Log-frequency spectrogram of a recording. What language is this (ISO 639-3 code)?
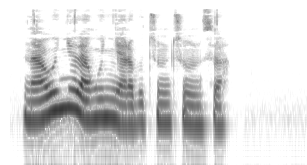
dag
